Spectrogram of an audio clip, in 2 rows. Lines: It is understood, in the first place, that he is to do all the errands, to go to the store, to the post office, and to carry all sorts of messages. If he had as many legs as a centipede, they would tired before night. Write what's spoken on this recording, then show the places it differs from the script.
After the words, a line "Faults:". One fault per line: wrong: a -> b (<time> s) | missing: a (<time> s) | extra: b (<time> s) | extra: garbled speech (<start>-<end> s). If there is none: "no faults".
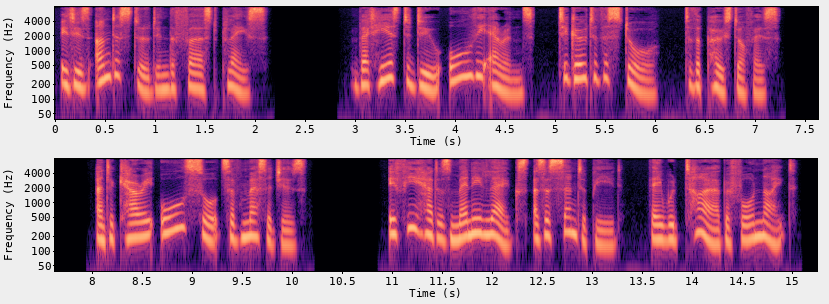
It is understood, in the first place, that he is to do all the errands, to go to the store, to the post office, and to carry all sorts of messages. If he had as many legs as a centipede, they would tire before night.
Faults:
wrong: tired -> tire (13.9 s)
